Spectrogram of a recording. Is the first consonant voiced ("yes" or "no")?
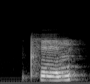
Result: no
